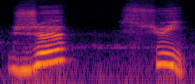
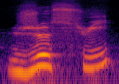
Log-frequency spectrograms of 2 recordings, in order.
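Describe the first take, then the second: First: The phrase is said slowly and carefully. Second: The phrase is said quickly in a list.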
